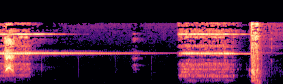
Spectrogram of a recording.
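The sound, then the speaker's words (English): An old-fashioned telephone bell rings in two loud metallic bursts, the first ringing out and slowly fading over a few seconds, then after a pause a second jangling ring cut off abruptly with a clunk. “Dirty old phone.”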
